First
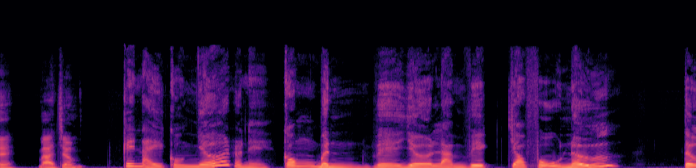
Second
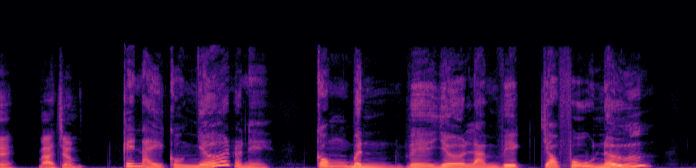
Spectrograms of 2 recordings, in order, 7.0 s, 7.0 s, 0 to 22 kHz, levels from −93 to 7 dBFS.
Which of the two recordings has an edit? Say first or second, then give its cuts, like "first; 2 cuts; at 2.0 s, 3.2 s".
first; 1 cut; at 2.7 s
